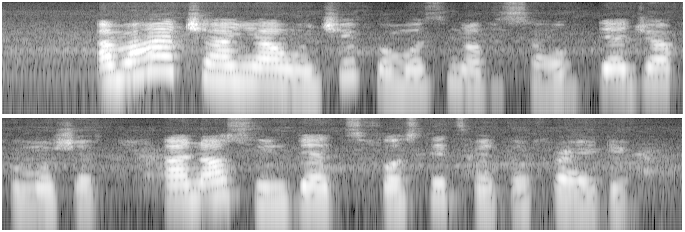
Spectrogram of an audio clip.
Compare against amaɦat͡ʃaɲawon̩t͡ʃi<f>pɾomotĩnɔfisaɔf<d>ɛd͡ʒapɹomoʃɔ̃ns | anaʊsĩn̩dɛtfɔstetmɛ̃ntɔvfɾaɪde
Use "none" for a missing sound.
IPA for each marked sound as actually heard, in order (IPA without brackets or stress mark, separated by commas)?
f, d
